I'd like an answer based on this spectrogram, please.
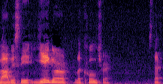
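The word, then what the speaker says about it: Jaeger-LeCoultre: useful I have uh and I'm going to pronounce this wrong obviously Jagger La culture is that correct it's called jlc um reversal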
